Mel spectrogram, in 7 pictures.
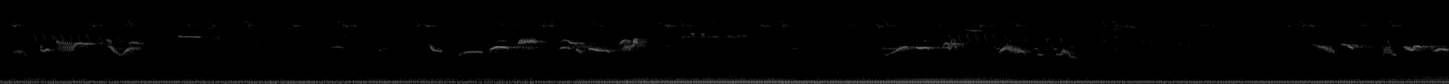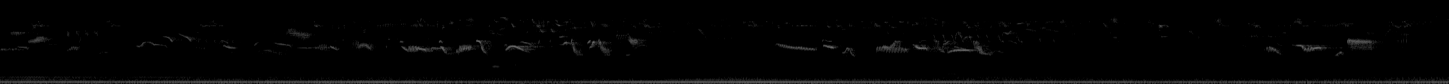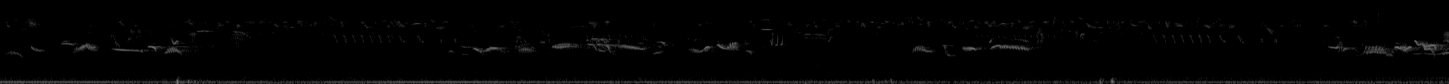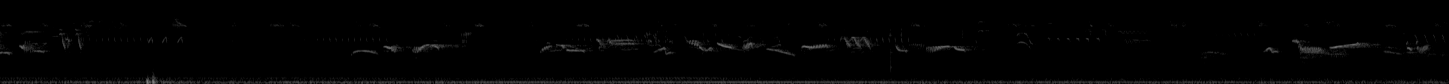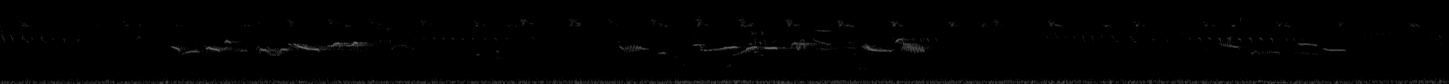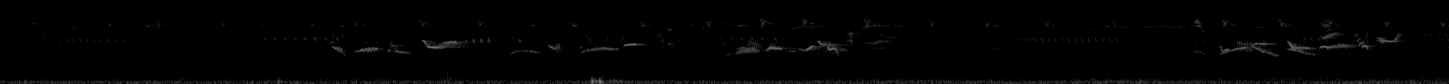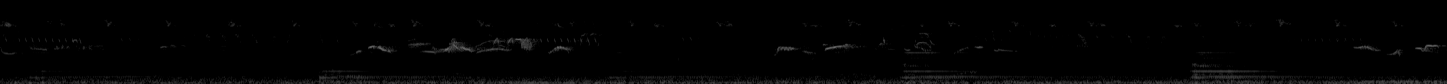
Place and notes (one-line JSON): {"title": "Dessau-Roßlau, Deutschland - Schrebergartenanlage | allotments", "date": "2013-06-14 20:03:00", "description": "Schrebergarten - Piepsen aus einen Nistkasten, Vogelgesang, Kirchenglocken, Motarradknattern vom Weitem | Allotment - peeps out a nest box, bird singing, ringing church bells, far away rattle of a motorcycle", "latitude": "51.85", "longitude": "12.25", "altitude": "59", "timezone": "Europe/Berlin"}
